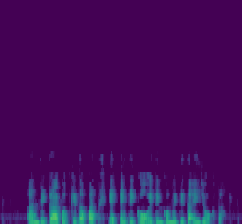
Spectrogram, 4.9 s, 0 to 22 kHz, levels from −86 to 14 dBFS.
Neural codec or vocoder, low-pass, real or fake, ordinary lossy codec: none; 7.2 kHz; real; MP3, 96 kbps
